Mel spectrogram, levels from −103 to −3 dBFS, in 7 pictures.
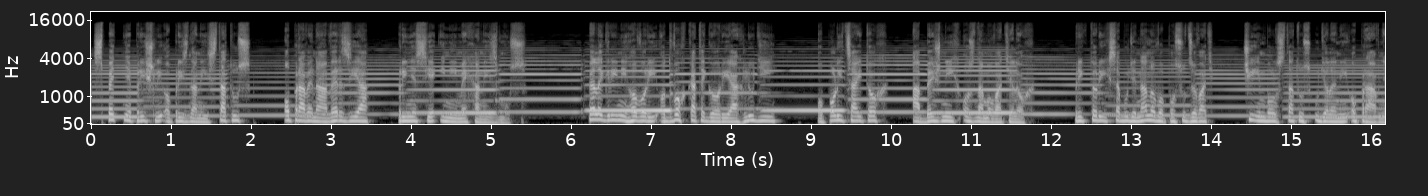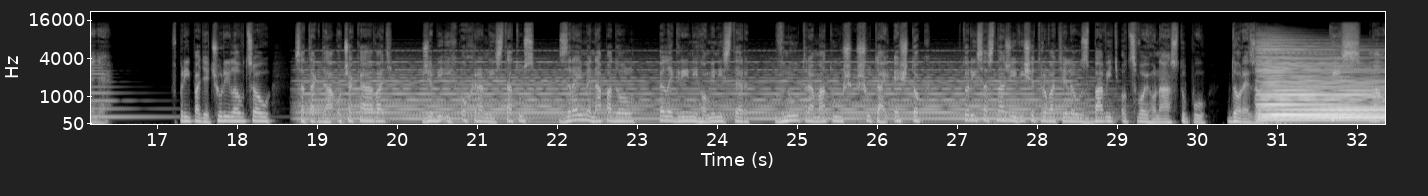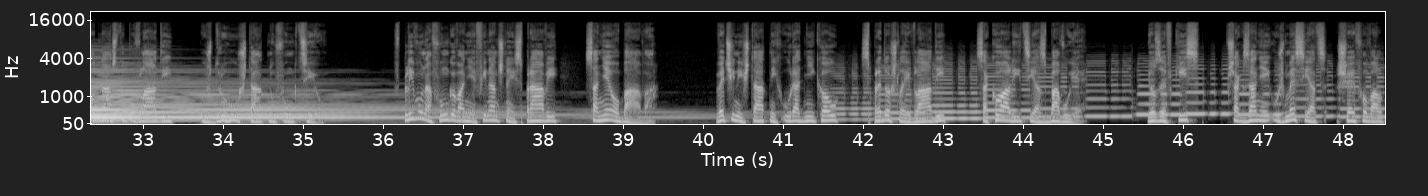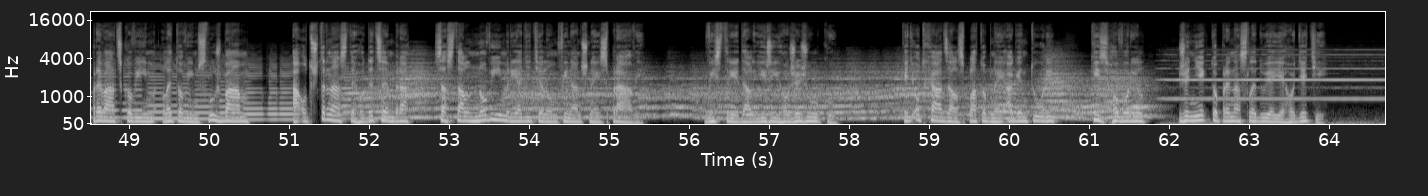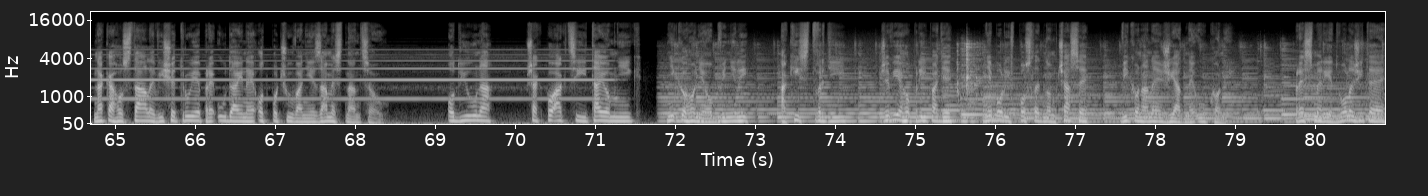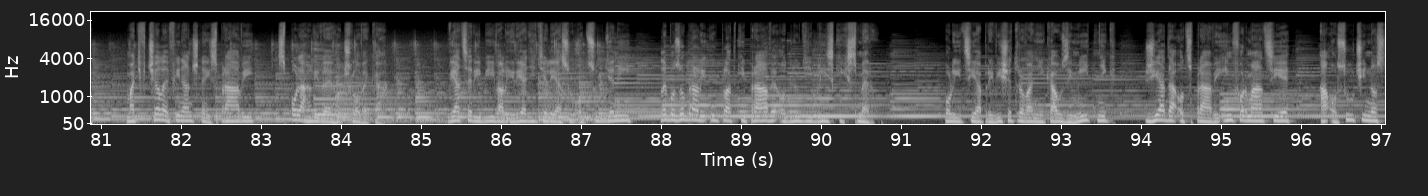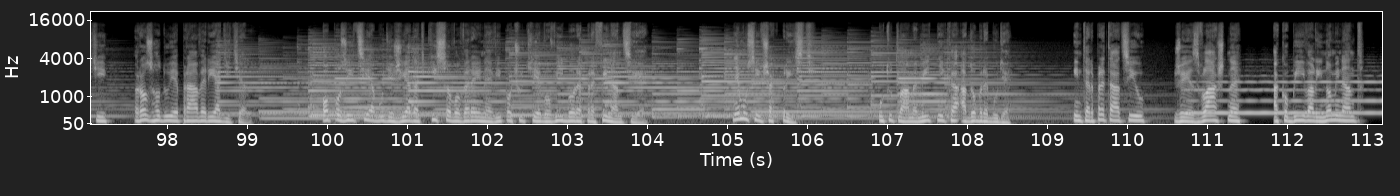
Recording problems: background music; very loud; throughout; as loud as the speech

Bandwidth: 14.5 kHz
